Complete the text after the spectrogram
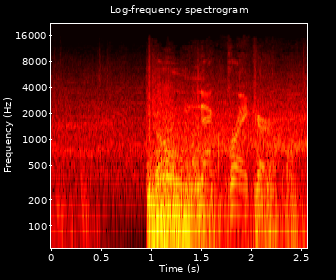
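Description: A heavy body slams onto a wrestling ring mat with a loud thud.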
